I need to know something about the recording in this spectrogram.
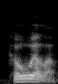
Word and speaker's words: Coahuila: And however you say that, Coahuila or something. Coahuila.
